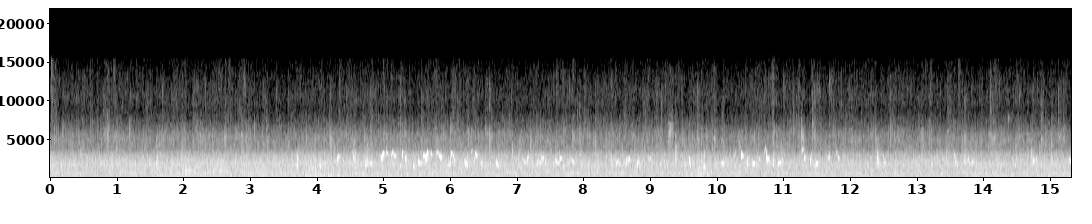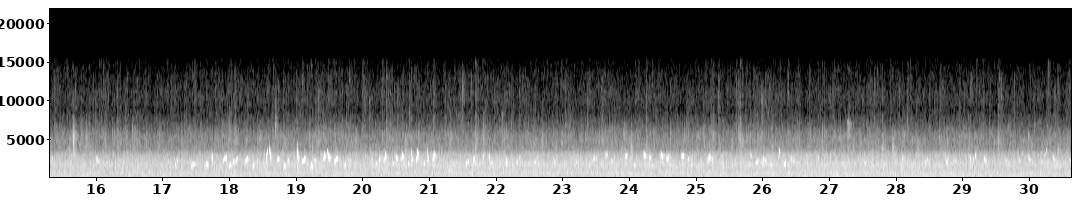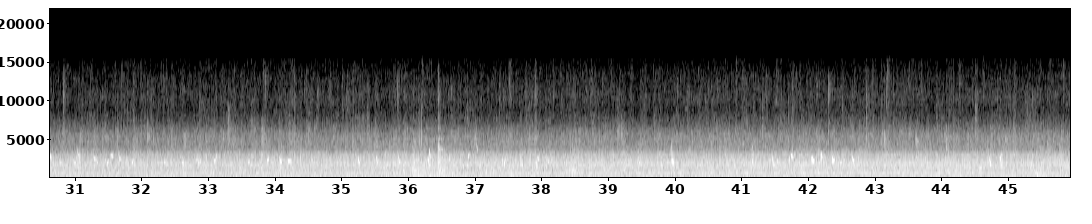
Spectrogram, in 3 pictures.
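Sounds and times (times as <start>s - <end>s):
rain hissing: 0.0s - 45.9s
birds calling short sharp notes: 3.6s - 7.9s.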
